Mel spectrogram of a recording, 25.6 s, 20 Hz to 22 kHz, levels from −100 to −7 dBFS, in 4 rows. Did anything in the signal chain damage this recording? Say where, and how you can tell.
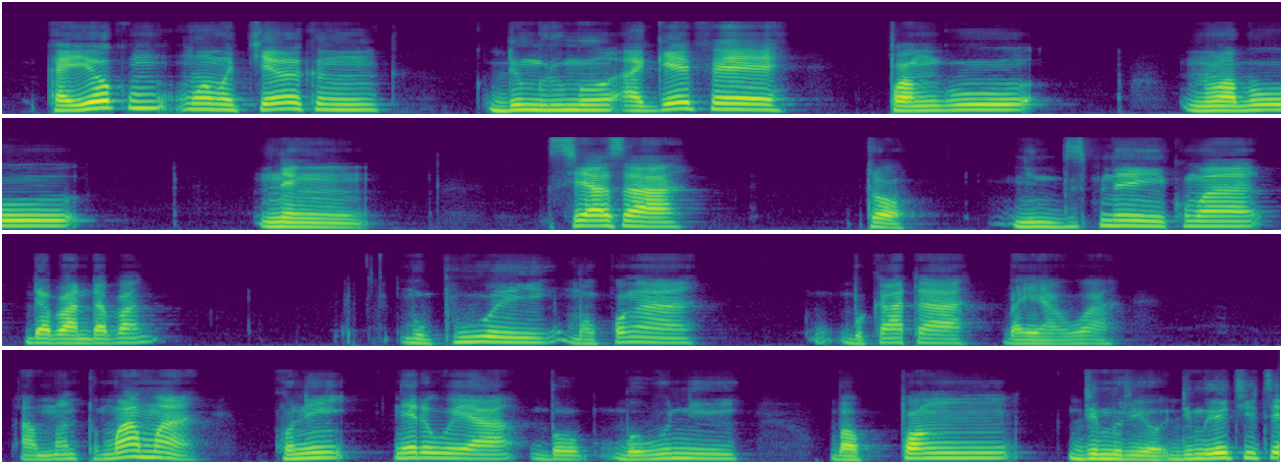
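Yes. Nellymoser compression throughout, at the codec stage: rough, hissy, smeared speech with nothing above 10.6 kHz, likely from coarse blocks coded at roughly 44 kbps.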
